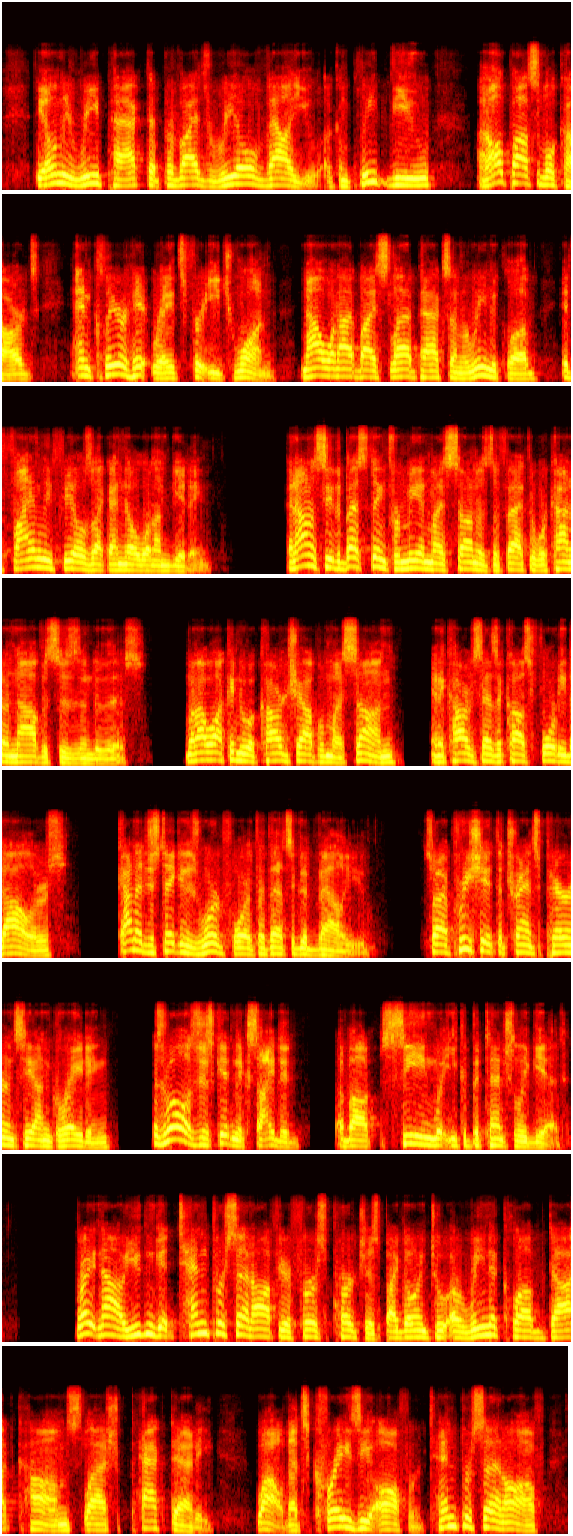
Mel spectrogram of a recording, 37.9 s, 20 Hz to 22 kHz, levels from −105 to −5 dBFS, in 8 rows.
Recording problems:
garbled, watery; badly; nothing above 8 kHz

